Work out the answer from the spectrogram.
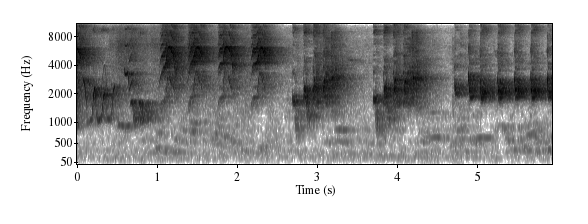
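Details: White-rumped shama, a caged fighter bird in an agitated, heavily singing state, tested for its nerve: loud, varied whistled phrases delivered in bursts about once a second, ending in a steady buzzy trill.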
